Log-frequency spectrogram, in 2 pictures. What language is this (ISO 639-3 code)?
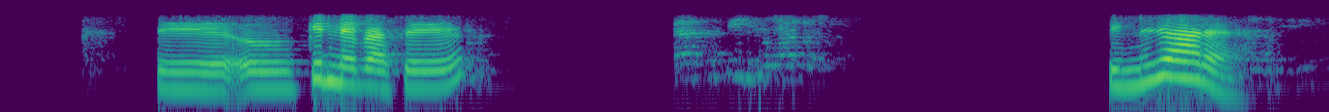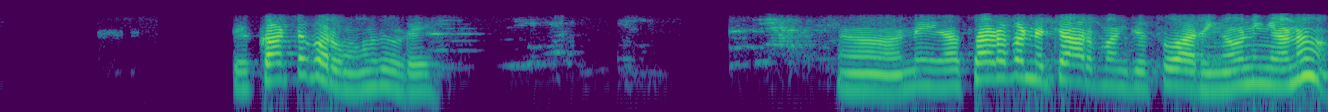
doi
